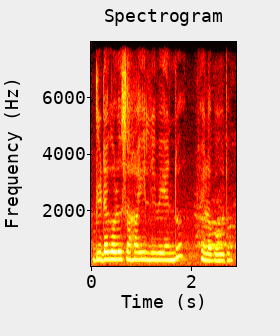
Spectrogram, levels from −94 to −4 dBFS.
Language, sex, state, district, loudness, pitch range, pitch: Kannada, female, Karnataka, Bidar, -14 LUFS, 250-270 Hz, 260 Hz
